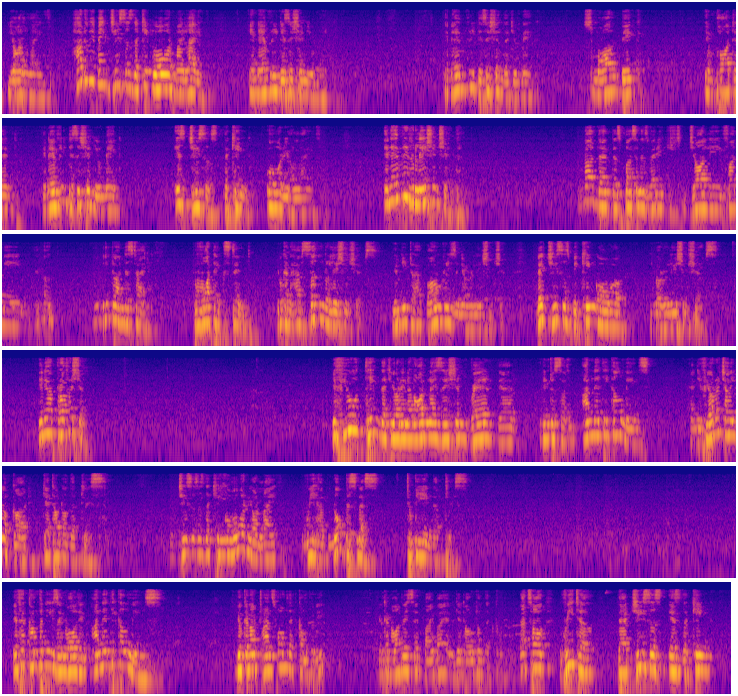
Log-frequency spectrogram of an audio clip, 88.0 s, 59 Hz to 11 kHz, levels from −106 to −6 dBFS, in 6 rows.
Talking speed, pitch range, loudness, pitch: 110 wpm, 140-185 Hz, -32 LUFS, 160 Hz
